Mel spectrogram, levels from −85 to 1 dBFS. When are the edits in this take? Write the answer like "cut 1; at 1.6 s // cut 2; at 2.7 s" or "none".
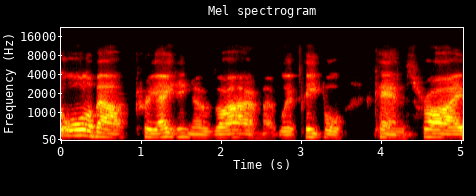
none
